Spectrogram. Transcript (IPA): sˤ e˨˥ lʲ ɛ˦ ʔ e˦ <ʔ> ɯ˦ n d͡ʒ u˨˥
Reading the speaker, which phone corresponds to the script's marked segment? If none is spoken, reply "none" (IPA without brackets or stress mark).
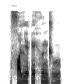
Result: h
